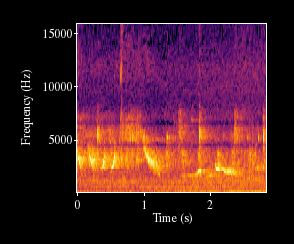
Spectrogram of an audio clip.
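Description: garden warbler alarm calls

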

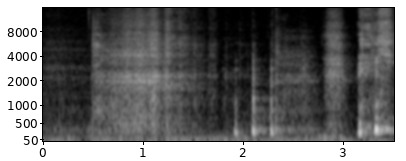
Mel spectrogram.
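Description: heavy breathing

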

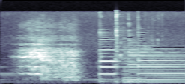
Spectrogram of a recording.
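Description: horse neighing

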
